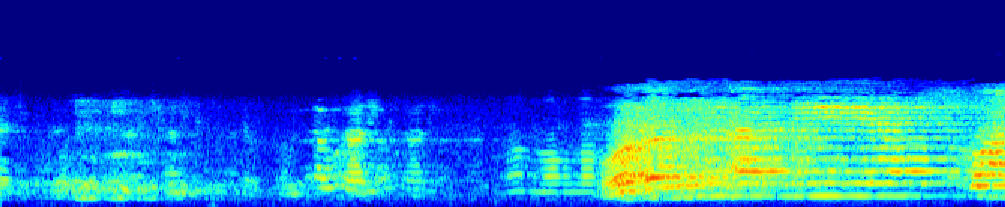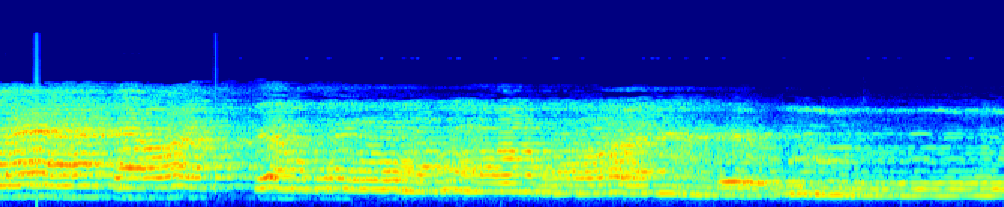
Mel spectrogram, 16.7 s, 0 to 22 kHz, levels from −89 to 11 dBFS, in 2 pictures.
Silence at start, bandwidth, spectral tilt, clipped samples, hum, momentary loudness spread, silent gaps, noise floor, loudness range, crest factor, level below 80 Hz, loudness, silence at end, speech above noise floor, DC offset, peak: 0 s; 5 kHz; -5.5 dB/octave; under 0.1%; none; 21 LU; none; -53 dBFS; 19 LU; 18 dB; -76 dBFS; -18 LUFS; 0 s; 36 dB; under 0.1%; -2 dBFS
